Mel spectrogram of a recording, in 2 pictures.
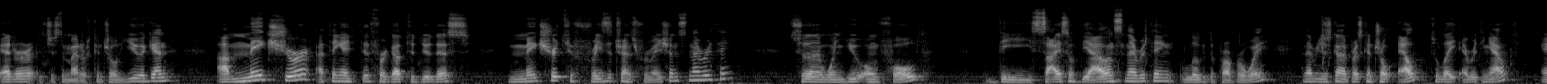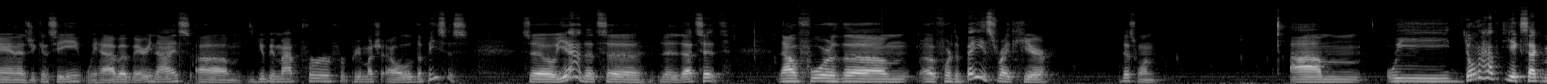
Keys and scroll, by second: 0.8 ctrl+u, 11.2 ctrl+u, 13.0 ctrl+l, 22.9 alt+Tab, 24.1 alt+Tab, 27.0-29.6 typing.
